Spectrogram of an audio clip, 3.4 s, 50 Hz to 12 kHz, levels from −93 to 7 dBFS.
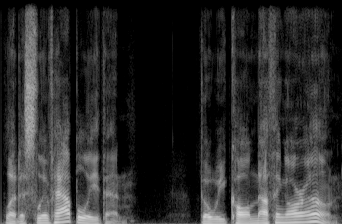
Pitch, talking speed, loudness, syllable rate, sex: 120 Hz, 195 wpm, -17 LUFS, 5.2 syllables/s, male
